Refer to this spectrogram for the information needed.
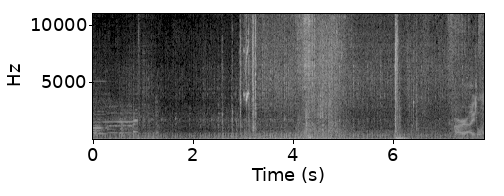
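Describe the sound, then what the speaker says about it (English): A car engine idles in a video game with a low steady rumble and mechanical whirring, joined by scattered clicks and a brief louder burst near the end. "Car idling simulator."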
